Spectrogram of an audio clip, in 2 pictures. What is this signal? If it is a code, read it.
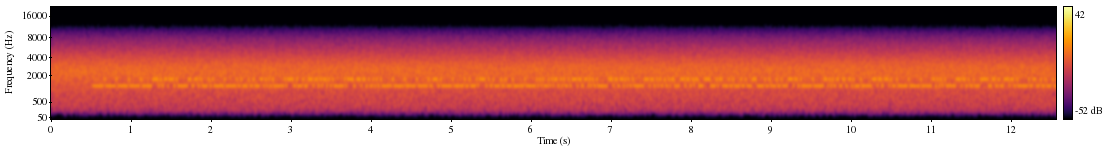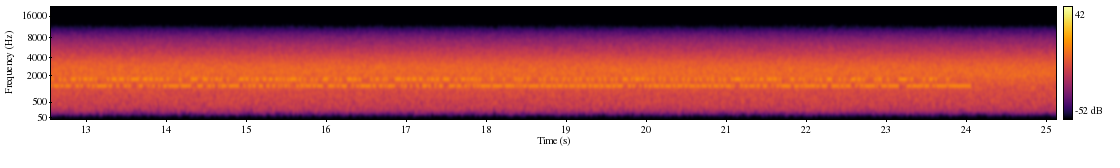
RTTY (50 baud, 450 Hz shift), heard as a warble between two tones, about 1500 Hz centre, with radio static. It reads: IK4EQ DE JA3YSF R R FB BOB. RIG HR 50 W, ANT LONG WIRE. WX CLOUDY, 32 C. BTU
